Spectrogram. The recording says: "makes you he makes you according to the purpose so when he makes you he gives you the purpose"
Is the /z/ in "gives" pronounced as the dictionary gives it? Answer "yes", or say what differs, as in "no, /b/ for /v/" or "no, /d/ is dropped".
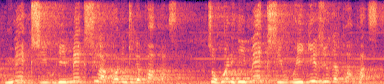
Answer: yes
